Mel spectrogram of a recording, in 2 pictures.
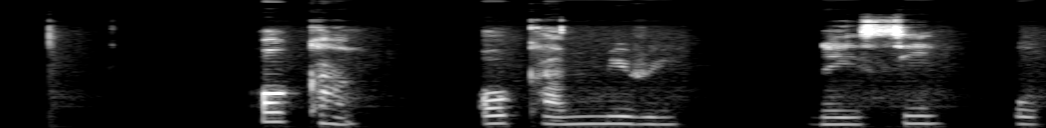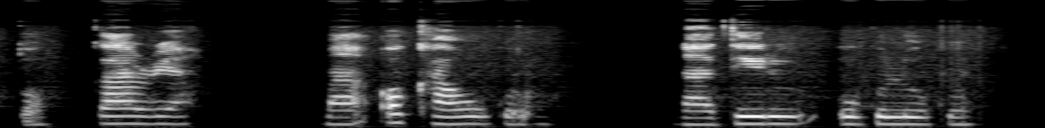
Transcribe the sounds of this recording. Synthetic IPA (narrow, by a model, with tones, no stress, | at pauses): ɔ˦ka˨ | ɔ˦kʰa˨m̩˦mi˦ɾi˦ | na˨i˨si˦ | ʊ˨tɔ˨ | ka˦ɾja˦ | ma˨ʔɔ˦kʰa˨ʊ˦ɡʊ˨ɾʊ˨ | na˨de˦ɾe˦o˦ɡo˦lo˦ku˦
